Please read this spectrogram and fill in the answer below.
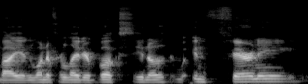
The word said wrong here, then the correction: Inferi: Oh, the Inferi.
